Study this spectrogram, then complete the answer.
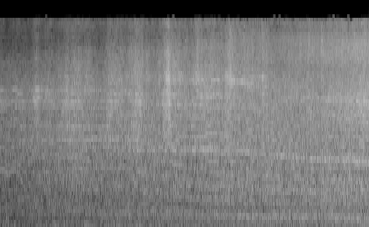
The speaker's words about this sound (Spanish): Viajaremos a lugares lejanos, así que abróchense bien los cinturones, que vamos a despegar.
